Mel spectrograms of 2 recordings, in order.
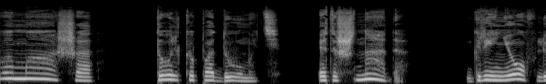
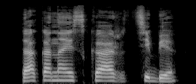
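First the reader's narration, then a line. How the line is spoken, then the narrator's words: Skeptical snort. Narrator (Russian): хмыкнул Яша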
